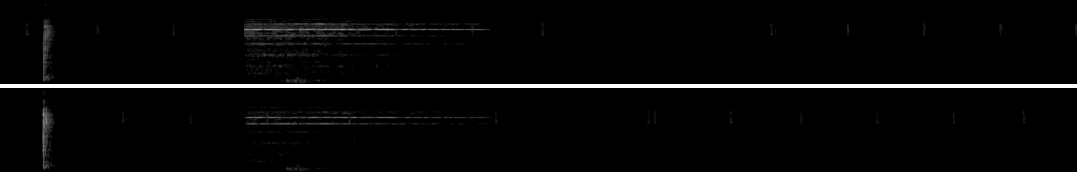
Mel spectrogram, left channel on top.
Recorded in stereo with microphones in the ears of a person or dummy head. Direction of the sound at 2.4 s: 50° left (ahead or behind).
